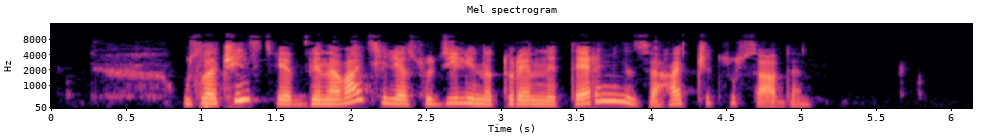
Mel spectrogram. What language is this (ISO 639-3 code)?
bel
